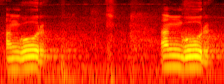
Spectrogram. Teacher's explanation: तो जब अंक बोलेंगे तो नाक से ध्वनि अधिक निकलेगी और मुख से कम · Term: अनुस्वार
